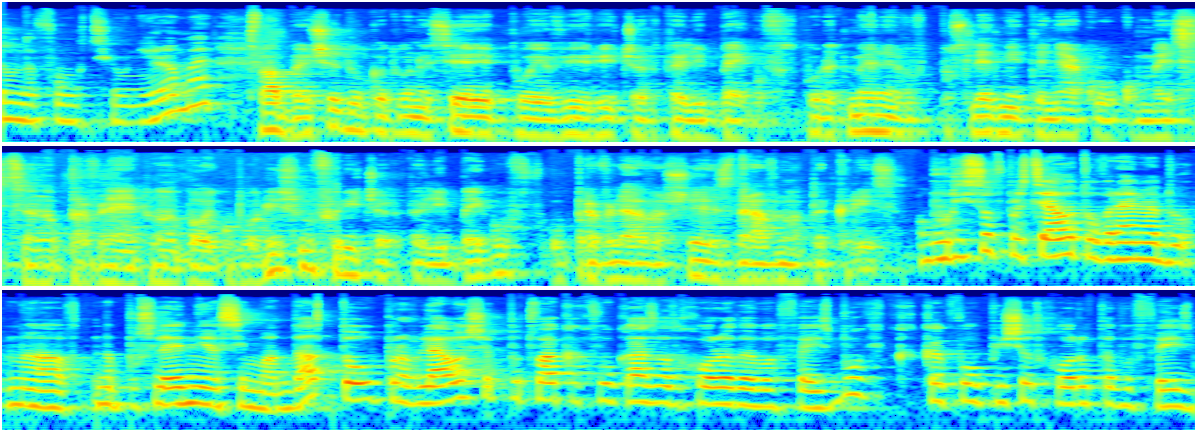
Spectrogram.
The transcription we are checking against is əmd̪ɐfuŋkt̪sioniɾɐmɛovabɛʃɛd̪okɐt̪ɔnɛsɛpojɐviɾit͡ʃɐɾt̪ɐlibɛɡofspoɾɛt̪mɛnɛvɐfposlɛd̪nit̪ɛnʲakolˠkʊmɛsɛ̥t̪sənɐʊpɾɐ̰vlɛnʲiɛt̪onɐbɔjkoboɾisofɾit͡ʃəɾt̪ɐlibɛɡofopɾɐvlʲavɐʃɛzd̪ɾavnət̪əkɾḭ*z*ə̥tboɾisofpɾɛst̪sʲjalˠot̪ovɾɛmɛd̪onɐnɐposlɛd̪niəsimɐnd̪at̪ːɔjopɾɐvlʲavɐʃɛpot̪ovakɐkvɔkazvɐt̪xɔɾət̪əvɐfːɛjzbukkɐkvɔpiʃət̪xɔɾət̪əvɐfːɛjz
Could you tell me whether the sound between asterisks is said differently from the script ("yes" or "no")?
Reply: no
